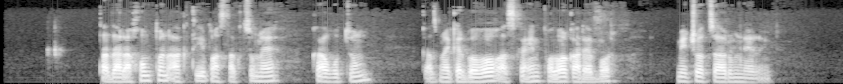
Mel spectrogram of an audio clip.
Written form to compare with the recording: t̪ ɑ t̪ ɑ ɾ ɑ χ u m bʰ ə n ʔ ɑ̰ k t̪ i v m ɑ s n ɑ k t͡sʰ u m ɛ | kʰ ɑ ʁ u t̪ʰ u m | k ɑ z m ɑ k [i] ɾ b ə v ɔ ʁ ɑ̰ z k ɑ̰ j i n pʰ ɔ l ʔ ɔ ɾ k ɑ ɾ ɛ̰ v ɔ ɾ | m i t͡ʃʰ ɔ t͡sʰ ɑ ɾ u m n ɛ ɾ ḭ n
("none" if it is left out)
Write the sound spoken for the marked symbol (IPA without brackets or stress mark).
ɛ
